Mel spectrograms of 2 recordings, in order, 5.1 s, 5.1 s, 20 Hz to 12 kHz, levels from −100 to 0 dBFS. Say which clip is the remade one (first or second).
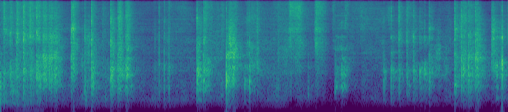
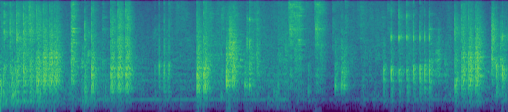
first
